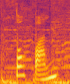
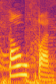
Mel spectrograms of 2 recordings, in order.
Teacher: Dan yang terakhir ada kata topan menjadi taupan, di mana bunyi o menjadi bunyi au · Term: diftonisasi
